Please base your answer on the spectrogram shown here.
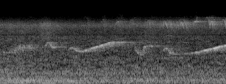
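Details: Rufous-bellied thrush singing in Parque da Chacrinha, Rio de Janeiro, Brazil, October 2019: a soft, wavering whistled phrase that rises and falls, half-buried under steady city hiss and broadband noise.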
